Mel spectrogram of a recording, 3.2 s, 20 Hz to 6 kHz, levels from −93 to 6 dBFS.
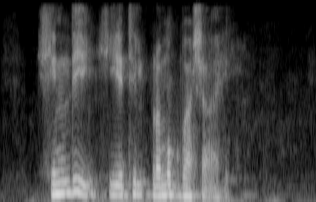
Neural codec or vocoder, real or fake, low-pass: codec, 24 kHz, 3 kbps, HILCodec; fake; 5.4 kHz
